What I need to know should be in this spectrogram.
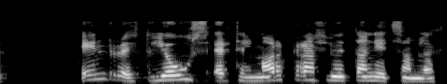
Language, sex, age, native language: Icelandic, female, 50-59, Icelandic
